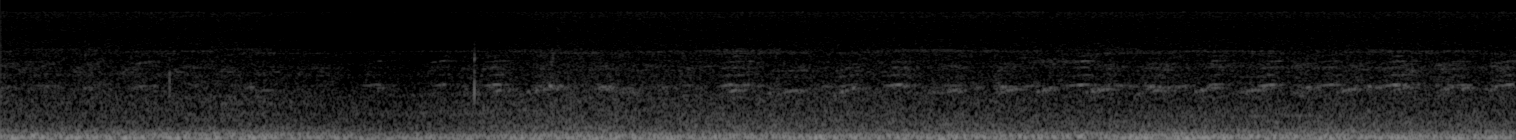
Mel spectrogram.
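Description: A fast run of short, evenly repeated animal calls starting a couple of seconds in, over a steady low rumble of wind or handling on the microphone.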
